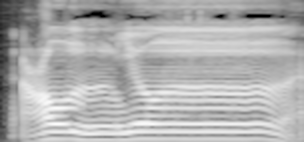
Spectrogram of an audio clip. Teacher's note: cara membacanya itu disamarkan dan kadar samar dan kadar dengungnya itu seimbang · didengungkan ditahan suaranya dipanjangkan sejenak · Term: ikhfa Hakiki ausat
